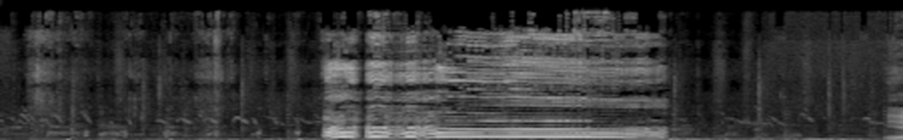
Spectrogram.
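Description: A single loud rooster crow, a long drawn-out call with a rising start and sustained tail, standing out clearly over low background noise.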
